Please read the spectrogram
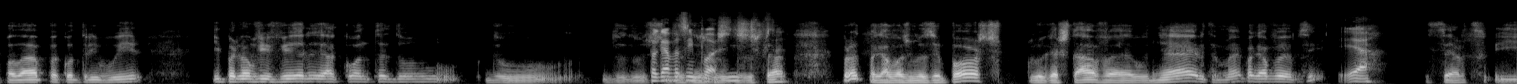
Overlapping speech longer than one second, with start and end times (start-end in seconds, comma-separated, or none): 6.5-7.9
